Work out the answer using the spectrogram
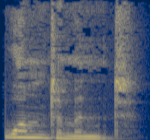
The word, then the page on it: wonderment: British English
